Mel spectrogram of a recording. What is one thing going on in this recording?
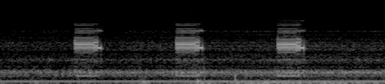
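A radio gives short, high electronic beeps at a steady pace.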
